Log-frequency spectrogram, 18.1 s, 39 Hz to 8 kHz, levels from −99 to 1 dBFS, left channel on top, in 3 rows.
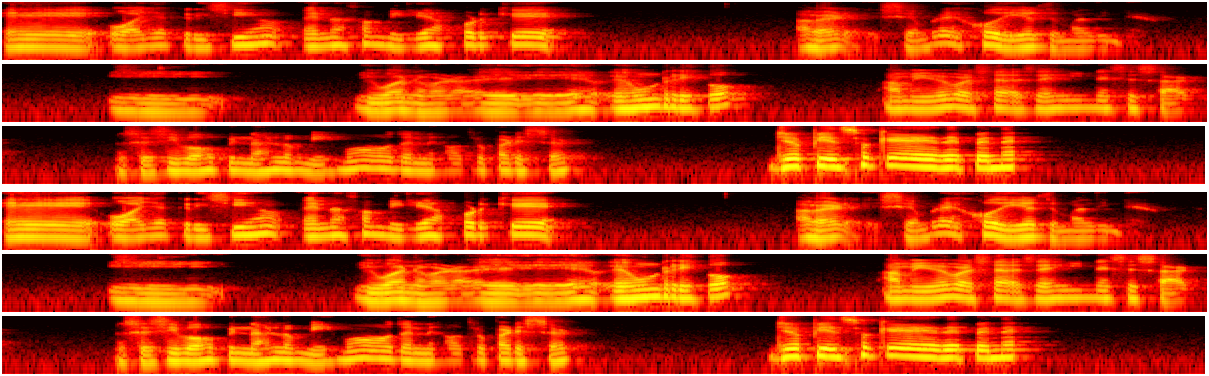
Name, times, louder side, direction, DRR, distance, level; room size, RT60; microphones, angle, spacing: voice 1, 0.0-2.8 4.0-5.7 6.6-7.1 7.8-9.7 10.4-12.0 12.6-14.9, right 3 dB, 40° right, 0.6 m, -33 dB
voice 2, 15.9-17.1, left 2 dB, 15° left, 0.4 m, -26 dB
15.0 x 5.3 x 6.2 m
head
